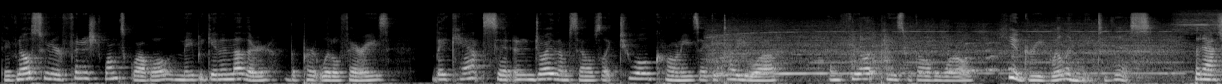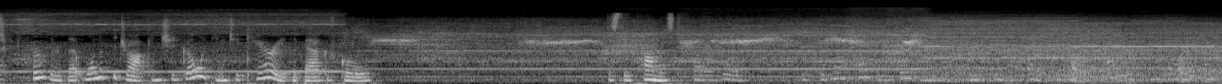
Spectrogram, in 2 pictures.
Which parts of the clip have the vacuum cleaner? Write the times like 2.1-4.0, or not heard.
7.0-24.4.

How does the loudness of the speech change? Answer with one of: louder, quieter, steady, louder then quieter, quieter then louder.
quieter.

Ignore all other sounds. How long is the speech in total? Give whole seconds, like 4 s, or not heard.
22 s.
